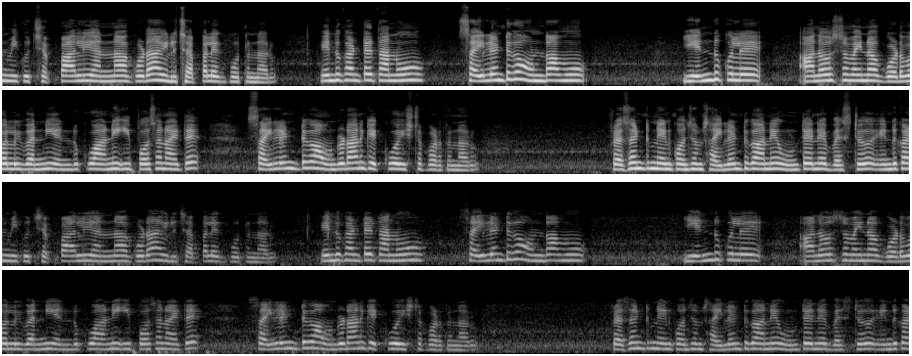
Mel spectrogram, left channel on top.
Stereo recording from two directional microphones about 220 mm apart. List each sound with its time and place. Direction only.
0.0 s speech: 50° left (ahead or behind)
6.8 s speech: 50° left (ahead or behind)
15.2 s speech: 50° left (ahead or behind)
